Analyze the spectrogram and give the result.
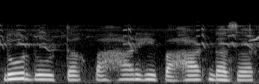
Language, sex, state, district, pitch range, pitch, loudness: Hindi, female, Madhya Pradesh, Dhar, 205-225 Hz, 210 Hz, -16 LUFS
